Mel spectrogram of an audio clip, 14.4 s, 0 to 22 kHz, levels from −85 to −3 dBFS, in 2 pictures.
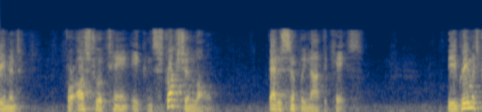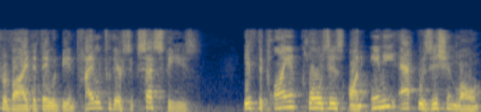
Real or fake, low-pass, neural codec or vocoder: real; 7.2 kHz; none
